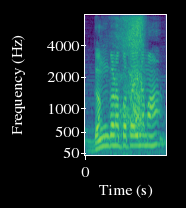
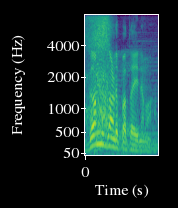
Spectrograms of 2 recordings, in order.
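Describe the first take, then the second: First: The first word ends in a nasalized vowel. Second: The first word ends with a full m sound. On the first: The speaker calls it right. "जिसमें गा के ऊपर बिंदी रखी हुई है" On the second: The speaker calls it wrong. "जिसमें गा और मां है"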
